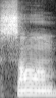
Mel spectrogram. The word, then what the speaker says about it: psalm: Silent P appears before S. words like psalm, psyche, psychology. Also in Greek medical prefixes like pneumonia, pneumatic and in irregular words like raspberry, receipt, pterodactyl. Most come from Greek or French spellings.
